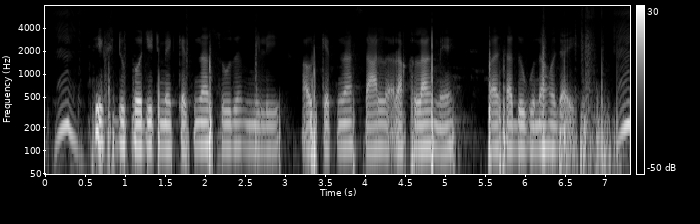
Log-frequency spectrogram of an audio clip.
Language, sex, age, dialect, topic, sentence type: Bhojpuri, male, <18, Southern / Standard, banking, question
